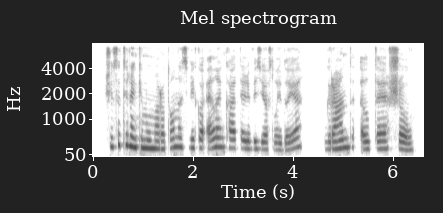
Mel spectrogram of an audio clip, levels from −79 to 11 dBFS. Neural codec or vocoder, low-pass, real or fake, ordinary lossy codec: codec, 16 kHz in and 24 kHz out, 2.2 kbps, FireRedTTS-2 codec; 7.2 kHz; fake; Opus, 64 kbps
